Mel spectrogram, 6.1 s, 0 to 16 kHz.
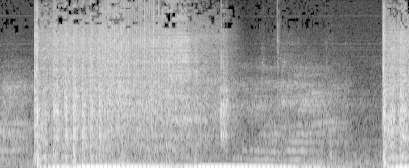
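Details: Mk3 Volkswagen with 2.0 ABA engine, 5-speed manual, previously not running: cranks, catches and runs a few seconds, then sags and dies before cranking and catching again; stalls after starting, cause unclear, spark and injector feed being tested.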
